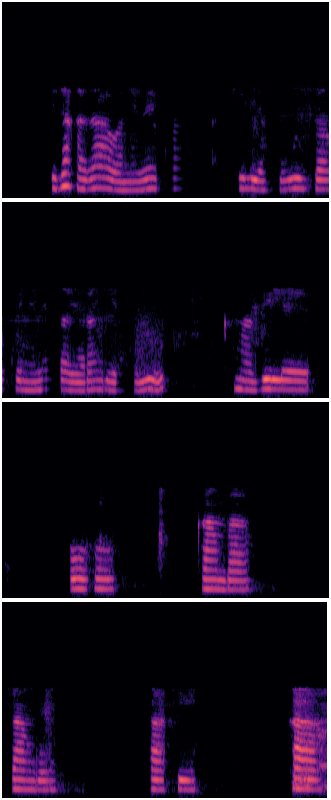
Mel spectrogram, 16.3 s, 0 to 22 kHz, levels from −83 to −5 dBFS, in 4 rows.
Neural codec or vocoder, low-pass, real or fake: none; 3.6 kHz; real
